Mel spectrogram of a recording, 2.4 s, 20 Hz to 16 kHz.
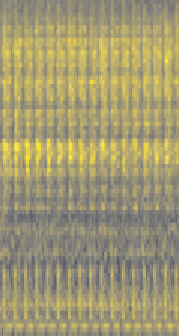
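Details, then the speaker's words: First run of a new DIY Stirling engine after smoke burned off the displacer: a light, quiet, even beat of about five strokes a second with a soft steady chatter; running smoothly, its most powerful yet, later producing 1.21 watts. "sounds a lot more like what it should sound like it's very quiet I like it I really like it"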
